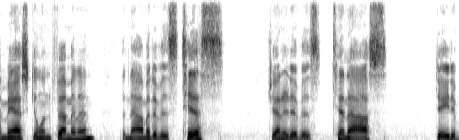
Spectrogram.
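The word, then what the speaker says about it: τίς: and accusative is tena you'll notice that the accent falls on the first syllable when there are two syllables as opposed to the indefinite pronoun which has it on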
